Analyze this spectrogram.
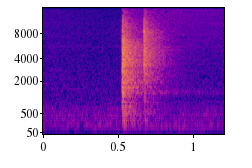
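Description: die being rolled

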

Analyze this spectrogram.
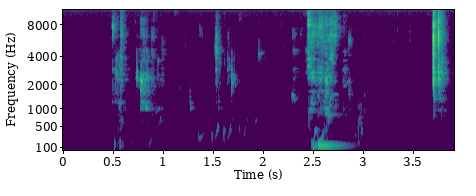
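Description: drinking water

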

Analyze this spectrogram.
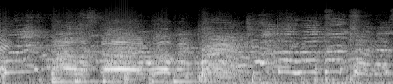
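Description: protest crowd chanting

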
